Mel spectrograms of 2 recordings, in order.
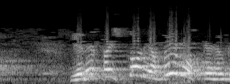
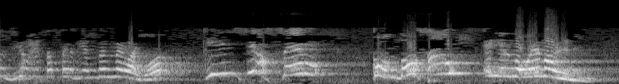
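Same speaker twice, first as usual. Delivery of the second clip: mock despairing fan; 6 semitones higher than usual. Preacher mocking people who think God is losing. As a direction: ham up the fan who has given up on God.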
